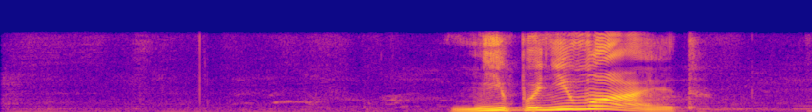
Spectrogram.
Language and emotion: Russian, angry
